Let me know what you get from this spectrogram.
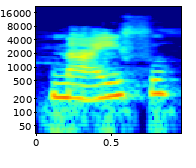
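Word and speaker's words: knife: ठीक है, याद रखिएगा कभी भी एन से पहले के आता है तो के साइलेंट है। जैसे कि नो, नॉट, नाइफ, नॉक।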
